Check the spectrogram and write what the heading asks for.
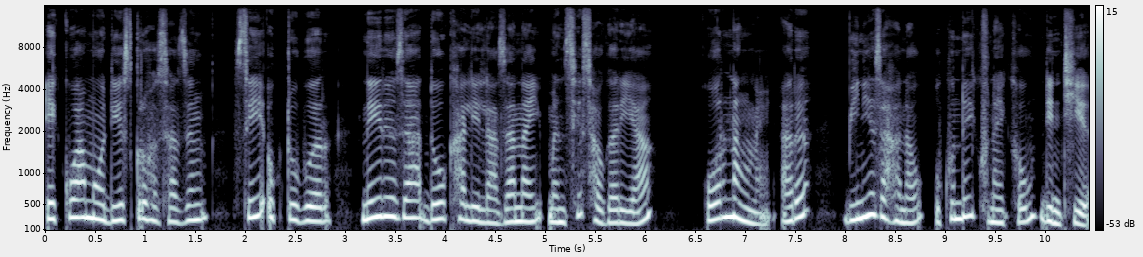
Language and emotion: Bodo, neutral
